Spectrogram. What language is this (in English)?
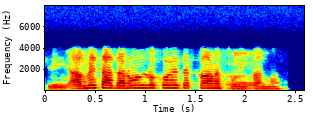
Odia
